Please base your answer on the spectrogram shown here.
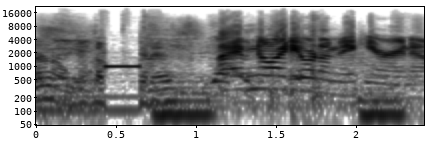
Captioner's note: beep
